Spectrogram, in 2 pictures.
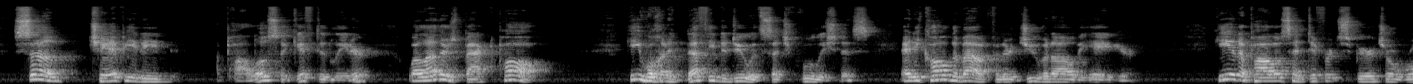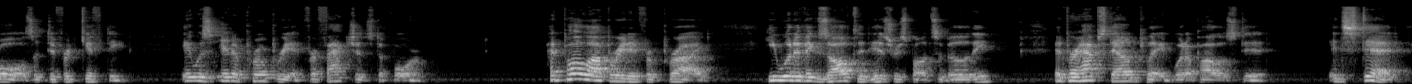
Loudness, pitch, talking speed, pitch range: -21 LUFS, 155 Hz, 130 wpm, 125-195 Hz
